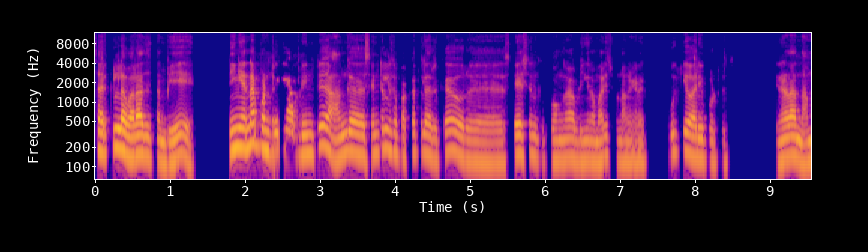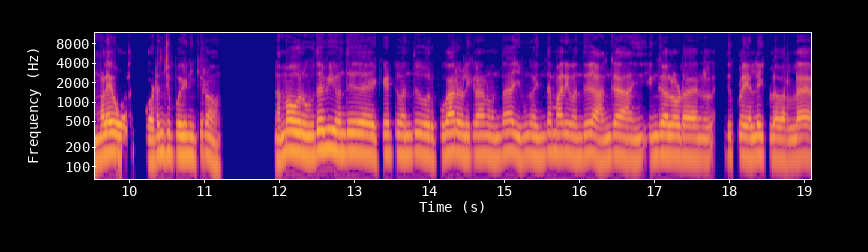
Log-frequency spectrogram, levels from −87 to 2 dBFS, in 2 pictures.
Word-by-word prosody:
சர்க்கிள்ல 175 +2 +5
வராது 150 0 +6
தம்பி. 120 +1 0 0.7
நீங்க 200 +2 +5
என்ன 230 +2 +6
பண்றீங்க" 175 0 0
அப்பிடின்ட்டு, 155 +6 -1 0.2
"அங்க 160 +4 +1 0.2
அ - - -5
சென்ட்ரல்க்கு 165 -1 -4
பக்கத்துல 160 +1 -5
இருக்க 130 +7 -8 0.2
ஒரு 130 -2 -4 0.5
ஸ்டேஷன் 155 -1 -2
க்கு 125 - -19
போங்க" 130 +1 -4
அப்பிடிங்கிறமாரி 125 +2 -4
சொன்னாங்க. 125 -1 -7
எனக்கு 125 0 -9 0.3
தூக்கி 165 +2 -5
வாரி 140 -2 +1
போட்ருச்சு. 120 0 -14 0.6
என்னடா! 140 +3 +3 0.2
நம்மளே 145 +7 +3 0.2
ஒடு 145 +2 -4 0.3
ஒடஞ்சு 160 +3 0
போய் 150 0 +4
நிக்கிறோம். 145 -5 -3 0.8
நம்ம 155 +6 +3
ஒரு 160 -2 +5
உதவி 180 +3 +3
வந்து 165 +1 +1 0.4
கேட்டு 160 0 -4
வந்து 150 +2 -3
ஒரு 145 -2 0
புகார் 165 +2 +2
அளிக்கலான்னு 155 0 -2
வந்தா, 155 +4 -3 0.2
இவுங்க 150 +2 -4
இந்தமாரி 160 +1 -2
வந்து 150 +2 -3 0.2
அங்கே 145 +3 -1 0.4
எங்களோட 150 -1 +1 0.5
இதுக்குள்ள 150 0 -3
எல்லைக்குள்ள 145 -1 -1
வரல, 135 +2 -2
150 Hz, 145 wpm, -22 LUFS, 140-160 Hz, 0.8 s, வராது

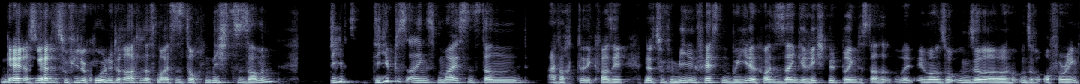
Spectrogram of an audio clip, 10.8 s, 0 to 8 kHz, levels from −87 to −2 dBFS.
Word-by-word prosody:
Ne, 175 -3 +9
das - - 0
wären 180 0 +7
zu 165 -3 -4
viele 170 -2 0
Kohlenhydrate, 175 -2 +1
das 160 -1 -1
meistens 155 -3 -1
doch - - -2
nicht 180 +3 -3
zusammen. 165 - -1 0.5
Die 180 - 0
gibt's 205 0 -4
die - - -3
gibt 275 +1 +2
es 275 - -6
allerdings 180 -1 -2
meistens 175 +4 -2
dann 150 +2 -1 0.2
einfach 145 -2 -5
d 170 -2 -5
quasi, 140 -1 -1
ne, 165 0 0
zu 155 -4 -7
Familienfesten, 175 +1 -1
wo - - -2
jeder 150 0 +2
quasi 145 -3 0
sein 150 +1 +4
Gericht 160 +4 -3
mitbringt 150 -4 0
ist 130 - -11
da, 140 - -1
äh, 160 +2 -7
immer 145 -2 +2
so 145 +1 -1
unsere 145 -5 +2
unsere 150 -2 -6
Offering. 145 +1 0
155 Hz, 215 wpm, -23 LUFS, 150-175 Hz, 0.5 s, Ne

